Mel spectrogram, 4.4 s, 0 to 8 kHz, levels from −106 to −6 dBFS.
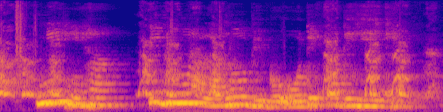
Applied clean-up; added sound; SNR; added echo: none; Bark; 10 dB; reverberation time 0.9 s.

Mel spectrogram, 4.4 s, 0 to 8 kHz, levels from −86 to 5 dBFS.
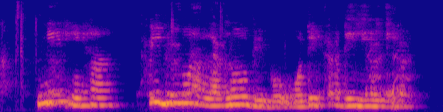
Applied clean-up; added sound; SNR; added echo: neural mask model DeepFilterNet 3.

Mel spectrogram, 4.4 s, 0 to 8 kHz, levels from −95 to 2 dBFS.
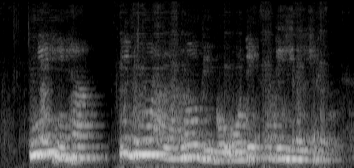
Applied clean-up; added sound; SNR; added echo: neural separator model SepFormer DNS4.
